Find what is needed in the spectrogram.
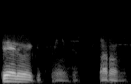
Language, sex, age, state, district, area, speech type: Tamil, male, 18-30, Tamil Nadu, Thanjavur, rural, conversation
